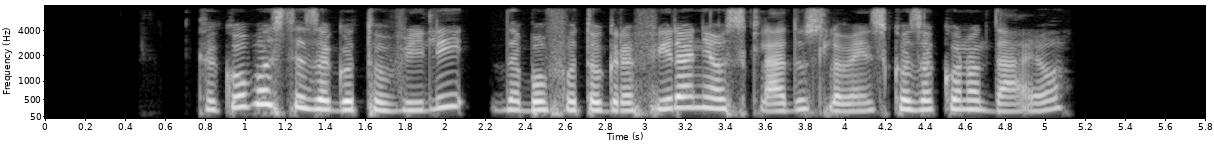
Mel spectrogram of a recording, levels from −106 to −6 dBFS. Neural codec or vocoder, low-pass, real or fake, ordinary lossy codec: none; 7.2 kHz; real; none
